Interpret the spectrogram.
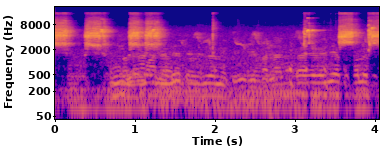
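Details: Rasping, hoarse bursts from a black francolin readied for chakri come in pairs at the start and end. A stretch of quiet male speech and faint background sound lies between them.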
